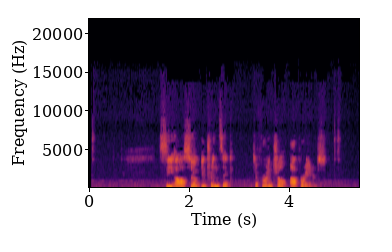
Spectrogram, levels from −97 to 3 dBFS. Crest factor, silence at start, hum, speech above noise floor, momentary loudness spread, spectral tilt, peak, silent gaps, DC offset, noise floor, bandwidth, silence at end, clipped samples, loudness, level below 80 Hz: 20 dB; 0.05 s; none; 28 dB; 14 LU; -4.5 dB/octave; -16 dBFS; none; under 0.1%; -62 dBFS; 15 kHz; 0.4 s; under 0.1%; -34 LUFS; -68 dBFS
